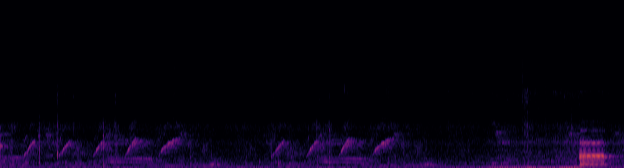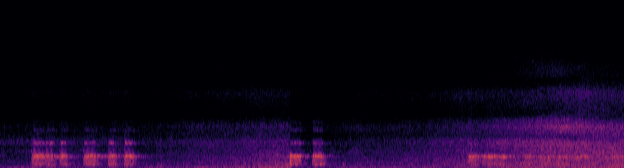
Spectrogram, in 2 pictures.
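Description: Short rising chirps like birdsong for the first few seconds; then a vehicle engine draws near and an emergency vehicle's horn sounds in a series of short toots about six seconds in, once more about nine seconds in, and again near the end as it passes close.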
